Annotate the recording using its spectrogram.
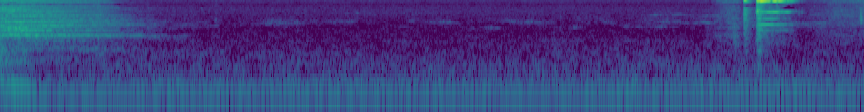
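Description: A breathy exhale trailing off a spoken word at the start, then a steady low rumble, with a single short, sharp click near the end.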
